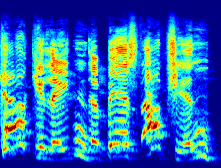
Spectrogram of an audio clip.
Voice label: Male Mech Emote Thinking

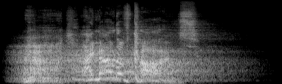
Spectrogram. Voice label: Male Orc No Cards; Thrall Deathknight

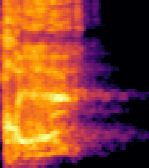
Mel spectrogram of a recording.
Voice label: Female Naga Death

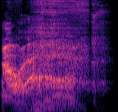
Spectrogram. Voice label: Male Felblood Elf Death

